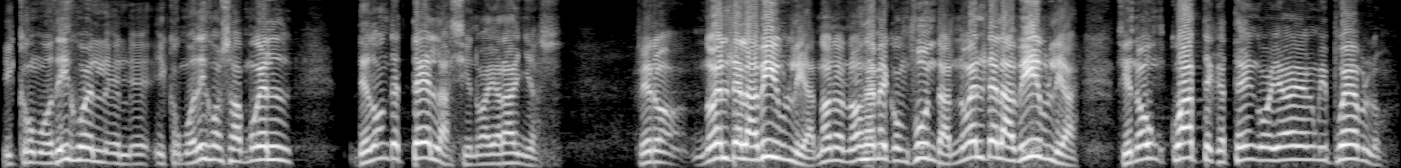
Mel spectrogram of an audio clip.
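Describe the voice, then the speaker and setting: A pastor in his fifties with a notably high voice delivers a sermon, swinging between homely anecdotes, little jokes and rhetorical questions to the congregation. The recording is dry and close, with almost no room sound. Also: lively intonation, moderate pace, a bit bright, dry recording. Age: 50s.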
